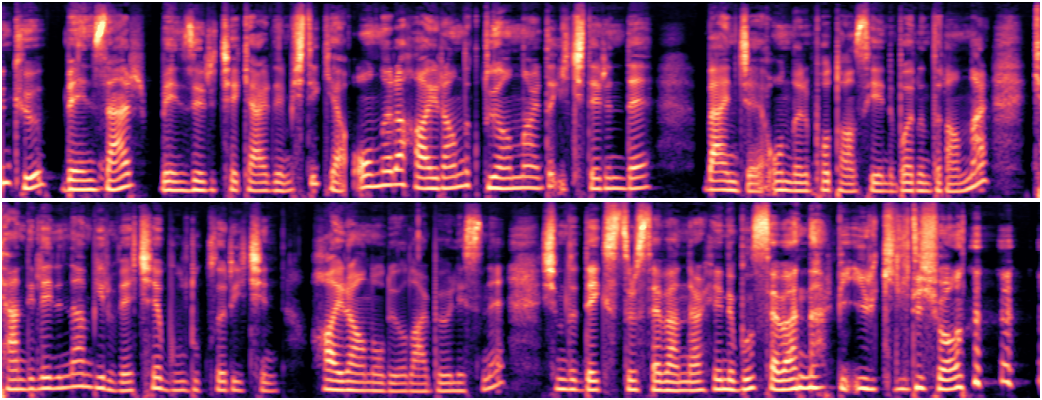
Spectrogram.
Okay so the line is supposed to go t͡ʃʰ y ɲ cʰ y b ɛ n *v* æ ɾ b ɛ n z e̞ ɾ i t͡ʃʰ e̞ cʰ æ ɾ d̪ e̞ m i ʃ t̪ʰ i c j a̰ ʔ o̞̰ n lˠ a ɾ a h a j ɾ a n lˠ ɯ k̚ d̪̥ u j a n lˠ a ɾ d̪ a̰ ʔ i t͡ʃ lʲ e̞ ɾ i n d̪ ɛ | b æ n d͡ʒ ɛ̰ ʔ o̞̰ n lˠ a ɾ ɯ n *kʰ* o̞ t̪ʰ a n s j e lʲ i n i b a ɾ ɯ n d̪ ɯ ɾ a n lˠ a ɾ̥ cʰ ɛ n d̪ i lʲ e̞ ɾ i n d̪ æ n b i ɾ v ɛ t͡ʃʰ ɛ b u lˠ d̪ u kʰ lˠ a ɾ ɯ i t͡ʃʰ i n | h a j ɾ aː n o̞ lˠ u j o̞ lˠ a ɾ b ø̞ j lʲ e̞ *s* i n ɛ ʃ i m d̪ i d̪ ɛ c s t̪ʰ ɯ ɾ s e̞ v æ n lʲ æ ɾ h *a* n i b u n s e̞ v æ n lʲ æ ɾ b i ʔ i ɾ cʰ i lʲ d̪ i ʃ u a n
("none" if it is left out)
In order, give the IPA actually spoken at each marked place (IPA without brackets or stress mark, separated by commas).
z, pʰ, s, e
